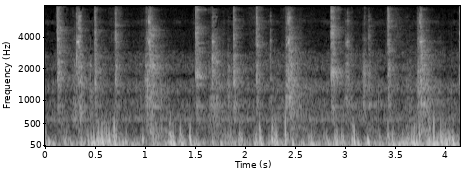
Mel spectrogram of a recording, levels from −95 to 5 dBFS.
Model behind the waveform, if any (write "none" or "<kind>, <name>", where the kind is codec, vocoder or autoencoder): none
